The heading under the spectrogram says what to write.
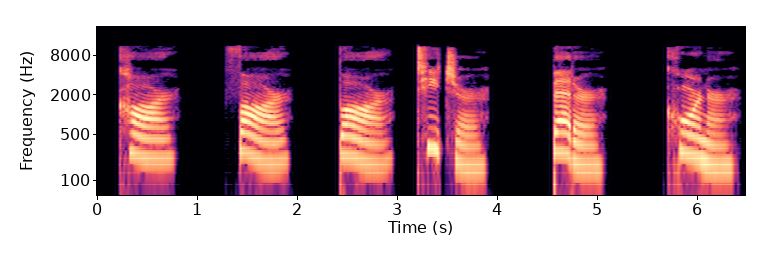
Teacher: Americans pronounce R strongly and clearly. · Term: relaxed R sound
